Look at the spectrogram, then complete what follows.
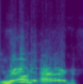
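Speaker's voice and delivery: very high, stretched-out announcer-style voice. On a stream with chat, repeating one word in announcer voice. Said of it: "in my announcer voice".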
